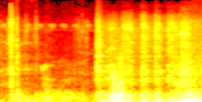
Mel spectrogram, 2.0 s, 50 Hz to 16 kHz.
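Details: 2008 Chevy C2 with a no-start fault, after bypassing the clutch pedal start switch, in neutral with handbrake on: quiet cabin, short crank catches at once and settles into a steady, even low idle; clean start.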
